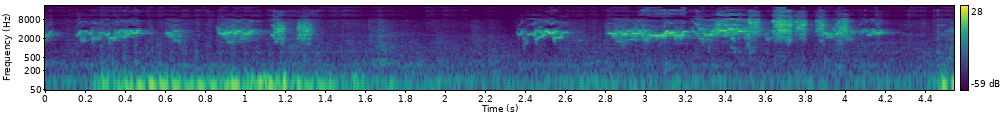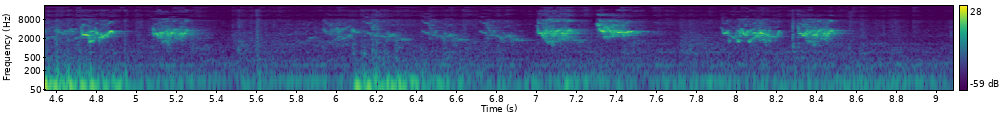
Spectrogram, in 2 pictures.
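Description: Budgerigars chirp in rapid, scratchy bursts of warbling notes, with low thumps underneath.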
